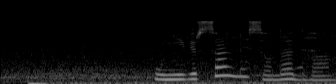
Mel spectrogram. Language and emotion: Russian, sad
